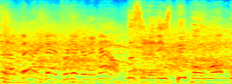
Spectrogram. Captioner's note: audience chanting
